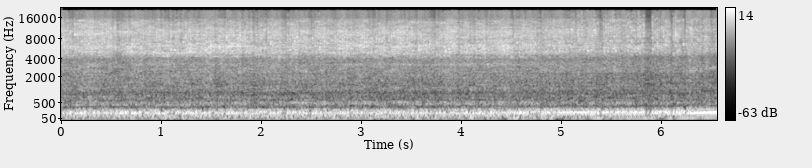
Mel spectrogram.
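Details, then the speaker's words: 2700+hp VL drag race car idling, timing stable at 32, throttle position fine: loud lumpy idle that surges and sags unevenly and lifts at the end as the idle control grabs and releases the revs; idle hunting. "You can hear the idle control grab it like it kicks. It needs, like, you can hear the integral start winding it back down, but I think it's fun."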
